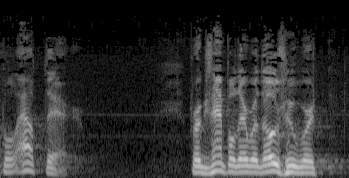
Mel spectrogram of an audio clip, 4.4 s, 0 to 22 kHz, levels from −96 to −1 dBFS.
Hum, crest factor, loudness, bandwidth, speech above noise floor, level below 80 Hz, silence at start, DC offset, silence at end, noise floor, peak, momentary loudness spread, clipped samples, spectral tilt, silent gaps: none; 20 dB; -29 LUFS; 13.5 kHz; 41 dB; -70 dBFS; 0.05 s; under 0.1%; 0.4 s; -69 dBFS; -12 dBFS; 14 LU; under 0.1%; -6 dB/octave; none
